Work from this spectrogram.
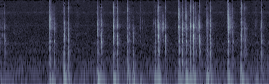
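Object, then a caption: Mechanical keyboard with plastic keycaps and aluminium case. Both hands type with fingertips on the plastic keycaps of a mechanical keyboard with an aluminum case. Irregular bursts of keystrokes land as short, deep clacks with bright clicky tops, separated by brief pauses over a faint steady hiss.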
